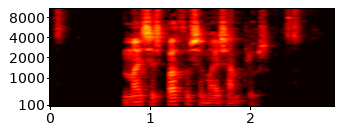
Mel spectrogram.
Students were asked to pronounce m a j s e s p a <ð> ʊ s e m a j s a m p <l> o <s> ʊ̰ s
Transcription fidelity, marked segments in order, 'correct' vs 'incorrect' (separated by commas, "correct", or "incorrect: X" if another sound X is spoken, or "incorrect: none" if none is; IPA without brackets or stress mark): incorrect: θ, correct, incorrect: none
